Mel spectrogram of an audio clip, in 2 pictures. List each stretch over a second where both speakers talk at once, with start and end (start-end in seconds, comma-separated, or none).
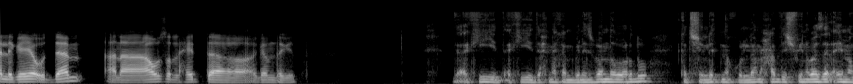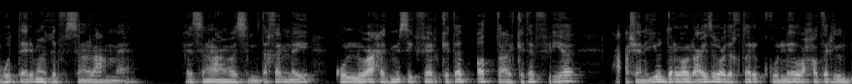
none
